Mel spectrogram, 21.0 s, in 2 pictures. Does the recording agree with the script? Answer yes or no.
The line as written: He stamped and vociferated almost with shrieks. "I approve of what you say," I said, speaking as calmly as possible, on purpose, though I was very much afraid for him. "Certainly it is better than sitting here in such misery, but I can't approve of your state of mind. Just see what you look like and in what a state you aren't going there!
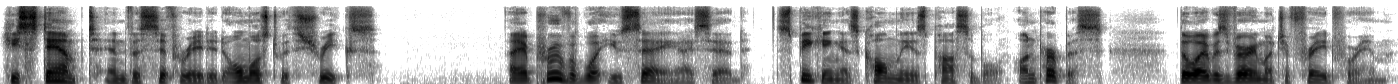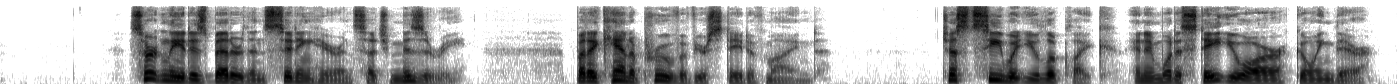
no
